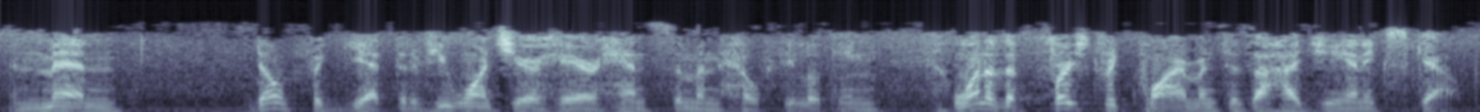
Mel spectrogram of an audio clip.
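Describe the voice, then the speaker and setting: Low, animated American radio announcer man. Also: moderate pace. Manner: polished, emphatic salesmanship. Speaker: announcer and sponsor pitchman. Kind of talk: 1940s radio advertising announcement. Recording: muffled 1940s radio recording, faint noise.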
